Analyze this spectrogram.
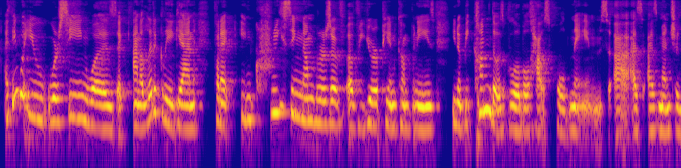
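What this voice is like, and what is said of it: American accent. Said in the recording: “you can hear the American accent in my voice”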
